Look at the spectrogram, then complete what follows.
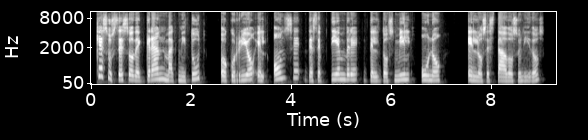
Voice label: Spanish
